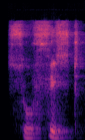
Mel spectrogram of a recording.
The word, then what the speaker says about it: sophist: as they are called it is s-o-p-h-i-s-t so fist so who were the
